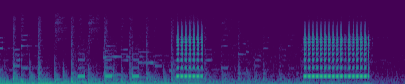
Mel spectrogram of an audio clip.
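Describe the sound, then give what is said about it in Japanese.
A telephone rings on an outgoing call: two loud bursts of rapid, trilling electronic tone with a pause between them, over a faint musical backdrop. “そうだ、ヤマトも道連れにしてやる。電話電話。”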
